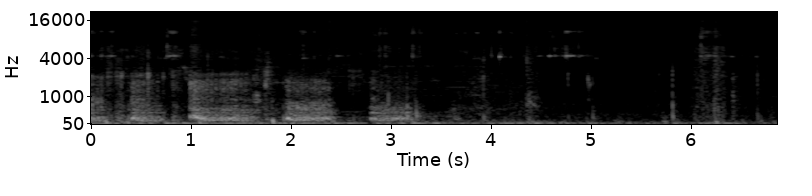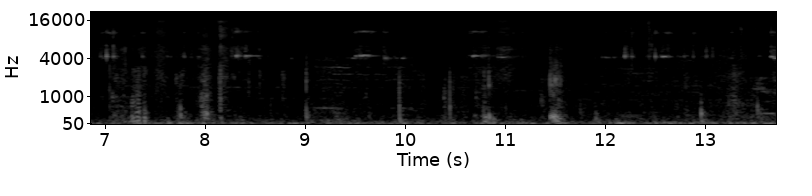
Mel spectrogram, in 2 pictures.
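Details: American cocker spaniel, a white and red parti-color female with her litter: three loud, rough, harmonic bursts in the first three seconds, then softer scattered whimpers and rustling noises.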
